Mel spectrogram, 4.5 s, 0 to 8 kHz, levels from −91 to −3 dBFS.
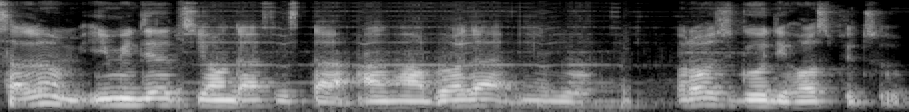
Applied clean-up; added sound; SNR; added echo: neural separator model SepFormer DNS4.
